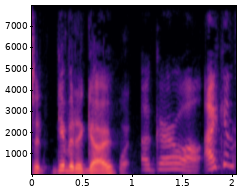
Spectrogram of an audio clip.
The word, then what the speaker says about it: Agarwal: I try to say her second name all the time, but I don't think she can pronounce it. Give it a go. Agarwal.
